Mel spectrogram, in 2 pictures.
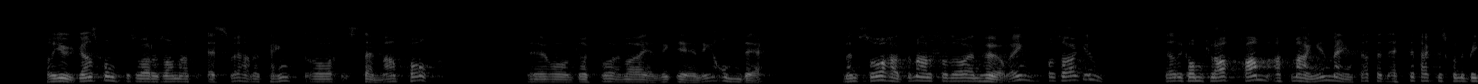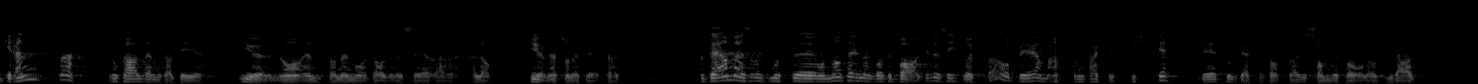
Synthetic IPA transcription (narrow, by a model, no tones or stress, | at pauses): fɔɾɪʉːt̪̚ɡɑŋspʊŋk̚t̪əsɔʋɑʁd̪ɛsɔnːɑt̪ɛsʋeːhɑd̪ːət̪ʰɛŋkt̪ʰɔst̪ɛmːɑfɔɾ | ɔɡɾʉpːəɾʋɑʁeːnlɪeːnɪɡəɔmd̪ɛ | mɛnsɔɦɑd̪ːəmɛnɑlsɔd̪oːɛɪnɦøːɾɪŋpʰɔsɑːɡən | d̪̥æʁd̪ɛkʰɔmːkʰlɑːʁt̪fɾɑmːɑ̰t̪mɑŋːənmæɪnt̪əɑt̪̚d̪ɛt̪ːɛt̪ːəfɑk̚t̪ɪskʰːʉnːəbəɡɾɛnsɑlʊkʰɑːld̪ɛmʊkɾɑt̪ʰiːə | jøːnɔɛnsɔnːæɪnmoːt̪əɔɔɾɡɑnɪseːʁə̰ɛ̰lːəʁ | jøːnəɛt̪sɔnːɛt̪ʋeːd̪̚t̪ʰɑ̰ːɡ | ɔd̪æʁmɛːsɔmʊt̪ʊnəʁt̪ʰæɪnɑɡoːt̪ɪlbɑːɡət̪ɪlsɪɡʁʉpːɑ̰ɔbeːɔmɑt̪̚d̪ɛnfɑk̚t̪ɪskɪçːəʋeːt̪ʰuːk̚d̪ɛt̪ːəfɔʁʂlɑːɡəsɔmd̪ɛfoːʁəloːʋɪd̪ɑːɡ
